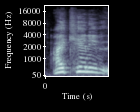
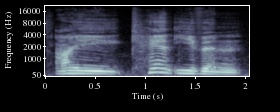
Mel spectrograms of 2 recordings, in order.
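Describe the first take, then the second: First: Much higher, louder I can't even; exasperated burst. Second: Slow, drawn-out I can't even; drawn-out disbelief. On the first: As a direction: jump up in exasperation. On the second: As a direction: let the words sag in disbelief. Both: Real, not acted.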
